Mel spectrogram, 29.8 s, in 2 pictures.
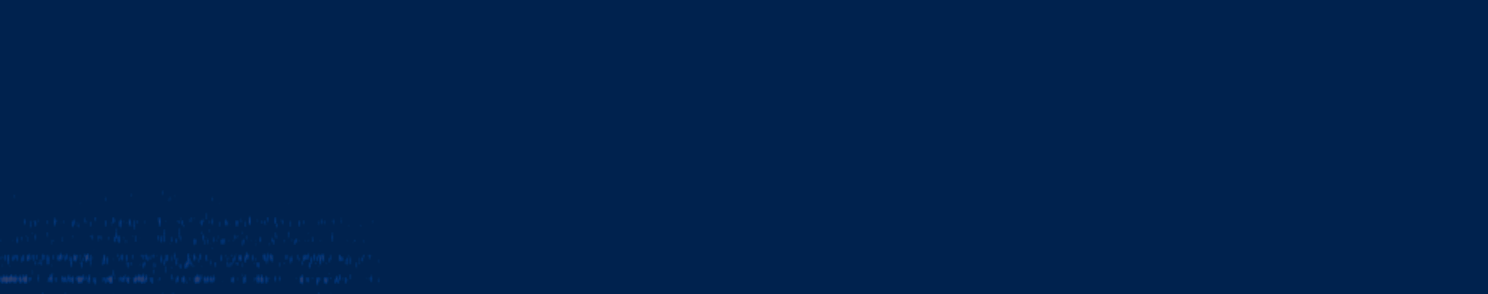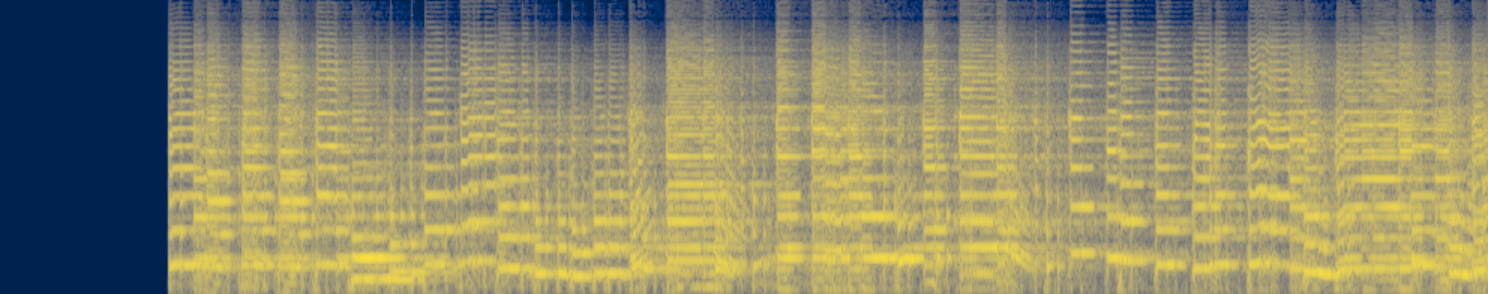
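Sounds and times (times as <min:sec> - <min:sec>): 
guitar melody: 0:16.6 - 0:29.7.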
